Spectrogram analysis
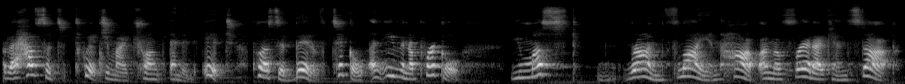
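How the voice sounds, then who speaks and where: Fretful big elephant for a storybook read-aloud, done by a woman; high, squealy, jittery. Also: very animated, normal speed, fairly bright tone, rough recording. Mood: apologetic. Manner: squealing, fretful, then giggling. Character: big nervous male elephant, sorry and jittery.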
